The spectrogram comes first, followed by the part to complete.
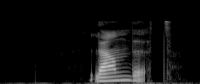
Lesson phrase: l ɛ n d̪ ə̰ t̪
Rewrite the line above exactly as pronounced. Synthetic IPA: l a n d̪ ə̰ t̪

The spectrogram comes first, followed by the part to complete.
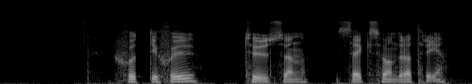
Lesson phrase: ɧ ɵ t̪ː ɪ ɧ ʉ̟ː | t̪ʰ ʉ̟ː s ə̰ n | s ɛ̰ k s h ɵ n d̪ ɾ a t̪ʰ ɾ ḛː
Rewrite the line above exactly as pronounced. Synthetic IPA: ɧ ɵ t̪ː ɪ ɧ ʉ̟ː | t̪ʰ ʉ̟ː s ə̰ n | s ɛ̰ k s h ɵ n d̪ ɾ a t̪ʰ ɾ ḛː

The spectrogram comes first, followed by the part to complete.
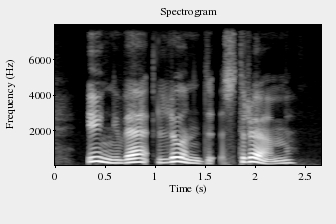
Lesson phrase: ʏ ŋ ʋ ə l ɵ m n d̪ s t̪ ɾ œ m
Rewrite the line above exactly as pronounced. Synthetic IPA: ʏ ŋ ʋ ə l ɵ n d̪ s t̪ ɾ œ m

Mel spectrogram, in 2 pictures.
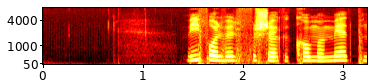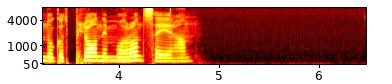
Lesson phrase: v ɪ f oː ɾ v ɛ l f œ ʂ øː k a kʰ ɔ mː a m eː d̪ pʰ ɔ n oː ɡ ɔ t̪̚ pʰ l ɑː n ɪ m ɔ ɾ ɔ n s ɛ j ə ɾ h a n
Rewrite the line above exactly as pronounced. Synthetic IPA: v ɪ f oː ɾ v ɛ l f œ ʂ øː k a kʰ ɔ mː a m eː d̪ pʰ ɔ n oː ɡ ɔ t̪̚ pʰ l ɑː n ɪ m ɔ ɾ ɔ n s ɛ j ə ɾ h a n

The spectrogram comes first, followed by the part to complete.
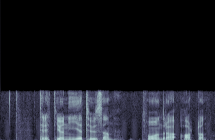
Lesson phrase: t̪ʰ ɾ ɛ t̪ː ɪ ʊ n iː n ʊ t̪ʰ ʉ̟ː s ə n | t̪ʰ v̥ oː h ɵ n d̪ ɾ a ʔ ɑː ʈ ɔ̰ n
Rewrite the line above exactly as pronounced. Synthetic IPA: t̪ʰ ɾ ɛ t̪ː ɪ ʊ n iː ʊ t̪ʰ ʉ̟ː s ə n | t̪ʰ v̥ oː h ɵ n d̪ ɾ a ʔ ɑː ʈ ɔ̰ n

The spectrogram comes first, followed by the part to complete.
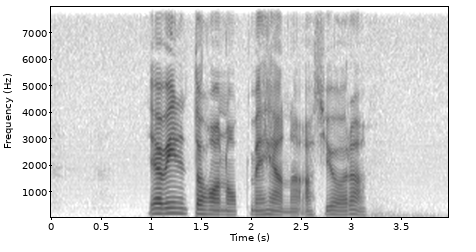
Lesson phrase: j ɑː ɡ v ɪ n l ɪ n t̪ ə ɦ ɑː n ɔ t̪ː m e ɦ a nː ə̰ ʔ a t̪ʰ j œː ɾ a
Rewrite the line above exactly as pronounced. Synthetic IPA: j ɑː ɡ v ɪ l ɪ n t̪ ə ɦ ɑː n ɔ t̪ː m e ɦ ɛ nː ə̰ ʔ a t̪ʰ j œː ɾ a

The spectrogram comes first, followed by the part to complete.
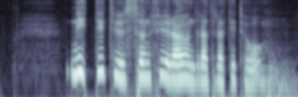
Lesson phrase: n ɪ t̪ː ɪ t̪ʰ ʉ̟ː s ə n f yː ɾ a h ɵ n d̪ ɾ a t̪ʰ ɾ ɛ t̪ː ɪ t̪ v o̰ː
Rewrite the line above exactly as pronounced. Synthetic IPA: n ɪ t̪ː ɪ t̪ʰ ʉ̟ː s ə n f yː ɾ a h ɵ n d̪ ɾ a t̪ʰ ɾ ɛ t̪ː ɪ t̪ʰ v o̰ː

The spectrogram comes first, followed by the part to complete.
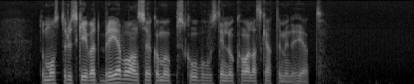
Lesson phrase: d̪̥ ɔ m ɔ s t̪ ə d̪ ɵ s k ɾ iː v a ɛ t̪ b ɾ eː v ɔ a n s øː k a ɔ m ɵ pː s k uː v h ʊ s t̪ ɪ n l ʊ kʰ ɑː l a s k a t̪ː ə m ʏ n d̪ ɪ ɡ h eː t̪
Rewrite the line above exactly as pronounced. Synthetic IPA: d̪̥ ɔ m ɔ s t̪ ə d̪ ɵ s k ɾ iː v a ɛ t̪ b ɾ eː v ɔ a n s øː k a ɔ m ɵ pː s k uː v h ʊ s d̪ ɪ n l ʊ kʰ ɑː l a s k a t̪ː ə m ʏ n d̪ ɪ ɡ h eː t̪

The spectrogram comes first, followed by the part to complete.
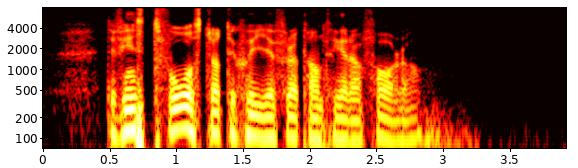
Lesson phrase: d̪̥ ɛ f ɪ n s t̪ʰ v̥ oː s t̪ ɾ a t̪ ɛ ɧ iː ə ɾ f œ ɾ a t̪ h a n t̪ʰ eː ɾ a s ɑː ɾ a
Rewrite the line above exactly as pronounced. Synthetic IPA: d̪̥ ɛ f ɪ n s t̪ʰ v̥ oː s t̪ ɾ a t̪ ɛ ɧ iː ə ɾ f œ ɾ a t̪ h a n t̪ʰ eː ɾ a f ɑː ɾ a

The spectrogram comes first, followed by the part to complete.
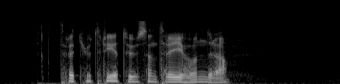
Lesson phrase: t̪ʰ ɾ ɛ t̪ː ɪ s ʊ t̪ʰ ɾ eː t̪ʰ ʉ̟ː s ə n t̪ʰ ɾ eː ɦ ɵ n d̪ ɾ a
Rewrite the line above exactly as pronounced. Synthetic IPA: t̪ʰ ɾ ɛ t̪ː ɪ ʊ t̪ʰ ɾ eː t̪ʰ ʉ̟ː s ə n t̪ʰ ɾ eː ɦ ɵ n d̪ ɾ a

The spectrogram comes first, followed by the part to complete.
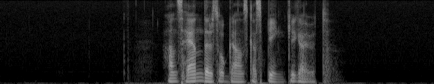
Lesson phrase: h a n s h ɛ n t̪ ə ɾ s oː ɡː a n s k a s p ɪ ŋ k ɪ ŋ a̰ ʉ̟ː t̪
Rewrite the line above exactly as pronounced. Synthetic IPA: h a n s h ɛ n d̪ ə ɾ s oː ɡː a n s k a s p ɪ ŋ k ɪ ɡ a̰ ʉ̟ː t̪

